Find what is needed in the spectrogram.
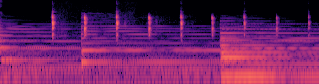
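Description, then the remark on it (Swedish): A car turn signal ticks steadily, about nine crisp clicks at an even, brisk pace, layered over a sustained droning musical tone that shifts pitch twice. “Och därav så är det ju det som de flesta kopplar ihop med ett blinkersljud, ett relä.”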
